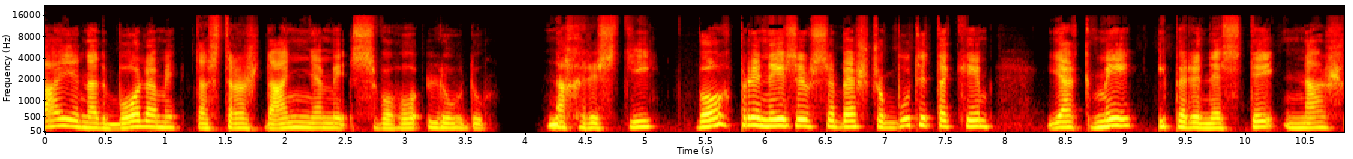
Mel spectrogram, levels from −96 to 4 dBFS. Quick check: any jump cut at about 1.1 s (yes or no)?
yes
